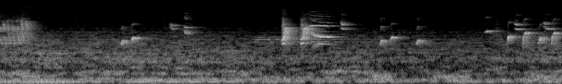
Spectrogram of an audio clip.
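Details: Singing duel between two caged male European goldfinches from Algeria, a mature bird and a two-year-old; sharp high chirps and brief twittering runs appear irregularly against constant low-pitched background noise.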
